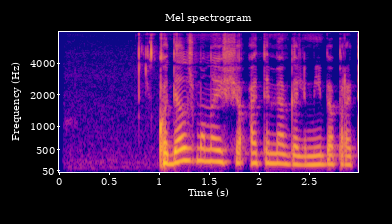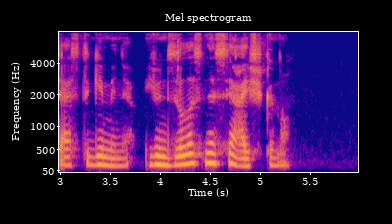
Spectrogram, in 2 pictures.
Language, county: Lithuanian, Vilnius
